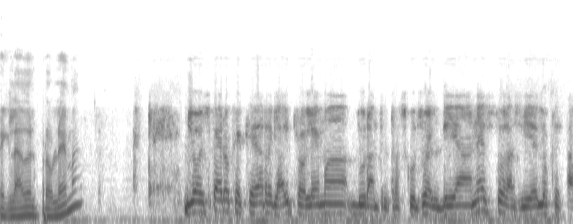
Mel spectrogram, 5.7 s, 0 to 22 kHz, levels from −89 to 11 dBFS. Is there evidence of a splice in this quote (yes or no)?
no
